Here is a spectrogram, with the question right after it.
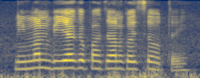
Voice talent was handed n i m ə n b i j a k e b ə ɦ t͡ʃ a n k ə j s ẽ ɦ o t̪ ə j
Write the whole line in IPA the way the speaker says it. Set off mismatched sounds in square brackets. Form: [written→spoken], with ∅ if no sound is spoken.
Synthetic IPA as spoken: n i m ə n b i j a k e [b→p] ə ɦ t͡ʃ a n k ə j s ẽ ɦ o t̪ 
